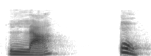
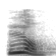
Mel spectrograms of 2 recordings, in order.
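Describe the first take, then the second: First: The article's vowel is fully pronounced before eau. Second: The article's vowel is dropped before eau. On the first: The speaker calls it wrong. "So we should say la eau" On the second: The speaker calls it right. "instead here we just say l'eau"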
